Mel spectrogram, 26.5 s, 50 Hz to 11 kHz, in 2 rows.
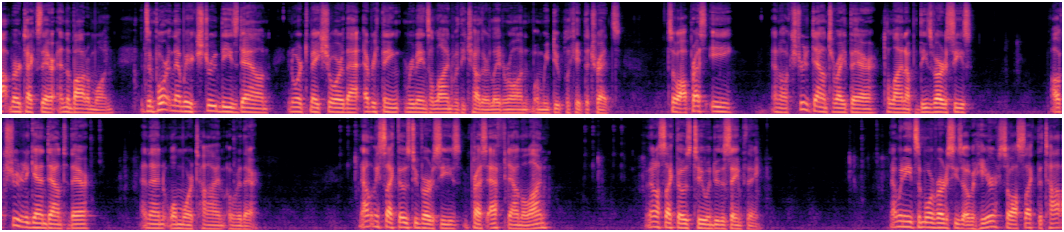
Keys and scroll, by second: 8.5 e, 12.5 e, 19.1 f.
